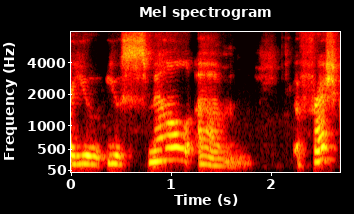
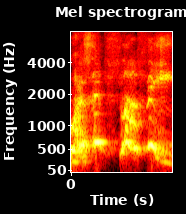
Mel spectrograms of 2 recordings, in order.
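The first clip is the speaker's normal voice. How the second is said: very loud, shrill, high-pitched screaming shout; 10 dB louder than usual. Retelling a small child leaning forward to a thug: retelling a child's scream. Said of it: "she screams at this thug and says".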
